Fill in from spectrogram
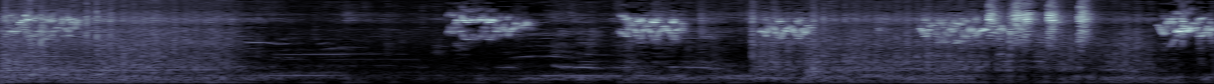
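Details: Chirping from a budgerigar colony kept at a village home. A noisy opening gives way to short, bright, warbled chirps in quick succession, several in the last four seconds, with faint rustling beneath.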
